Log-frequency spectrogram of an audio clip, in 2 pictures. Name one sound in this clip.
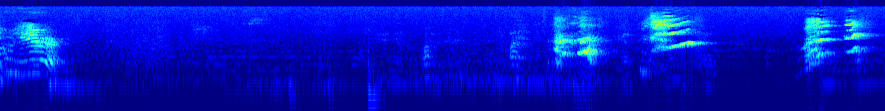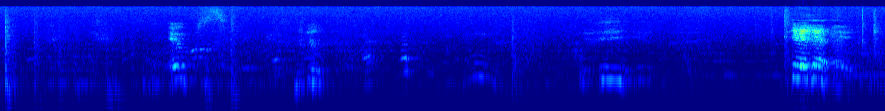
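Young children squeal and shout playfully nearby.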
